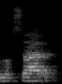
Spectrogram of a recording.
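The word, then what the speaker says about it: knee: पद्धत होईल म्हणून आपण के या ठिकाणी काय म्हटलेला आहे सायलेंट काम करत असतो म्हणजे शांत तो असतो त्याचा उच्चार होत नाही सेकंड के एन आय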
